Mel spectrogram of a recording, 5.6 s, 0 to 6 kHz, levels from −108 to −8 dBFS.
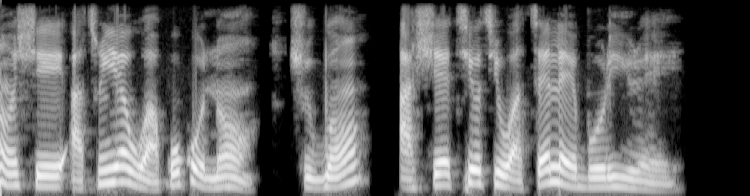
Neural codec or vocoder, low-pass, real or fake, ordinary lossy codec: none; 5.4 kHz; real; none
